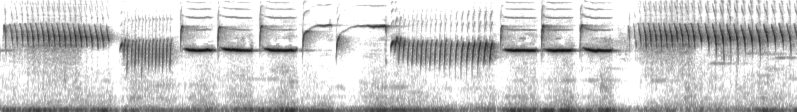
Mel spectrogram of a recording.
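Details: Stimulating canary song alternating sustained buzzy rolls with sets of loud flat whistled notes repeated evenly, a rising-falling slur between, and a closing long rapid buzzy trill; faint low hum.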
